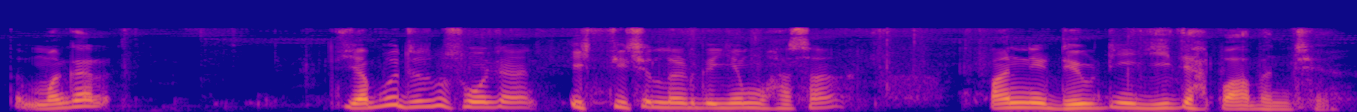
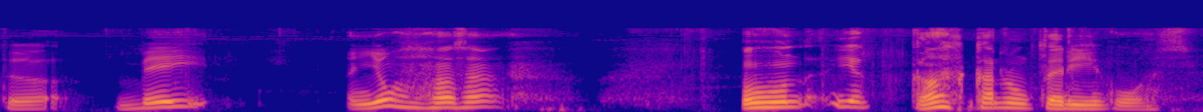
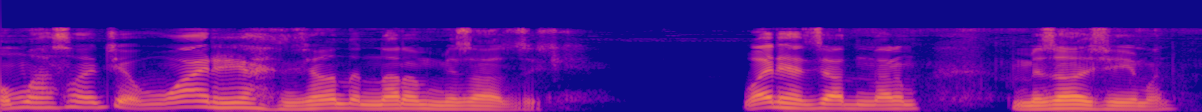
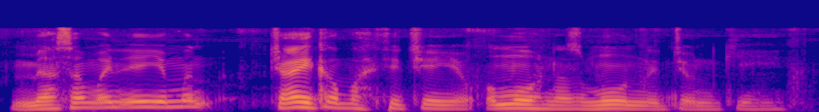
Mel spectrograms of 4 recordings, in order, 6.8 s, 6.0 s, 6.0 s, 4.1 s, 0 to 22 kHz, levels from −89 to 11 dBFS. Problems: background sounds at intervals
